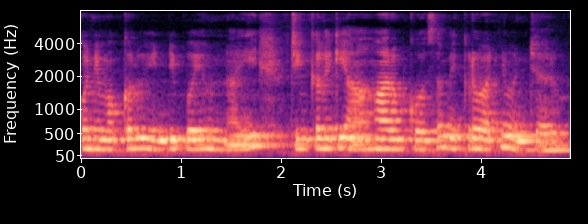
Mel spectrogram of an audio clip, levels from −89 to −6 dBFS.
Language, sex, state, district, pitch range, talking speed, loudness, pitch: Telugu, female, Andhra Pradesh, Krishna, 185-200 Hz, 135 wpm, -15 LUFS, 195 Hz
